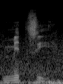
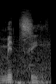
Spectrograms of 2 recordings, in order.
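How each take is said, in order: First: The middle consonant sounds like 'ts'. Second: The same.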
